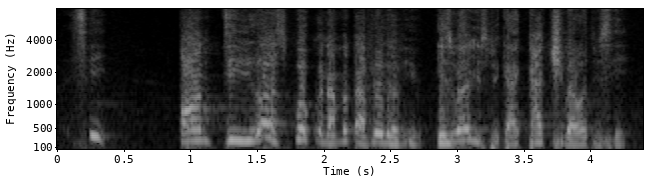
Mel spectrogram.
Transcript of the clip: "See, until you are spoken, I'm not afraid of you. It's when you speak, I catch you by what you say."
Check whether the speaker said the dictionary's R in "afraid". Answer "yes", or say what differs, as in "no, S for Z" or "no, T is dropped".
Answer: yes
